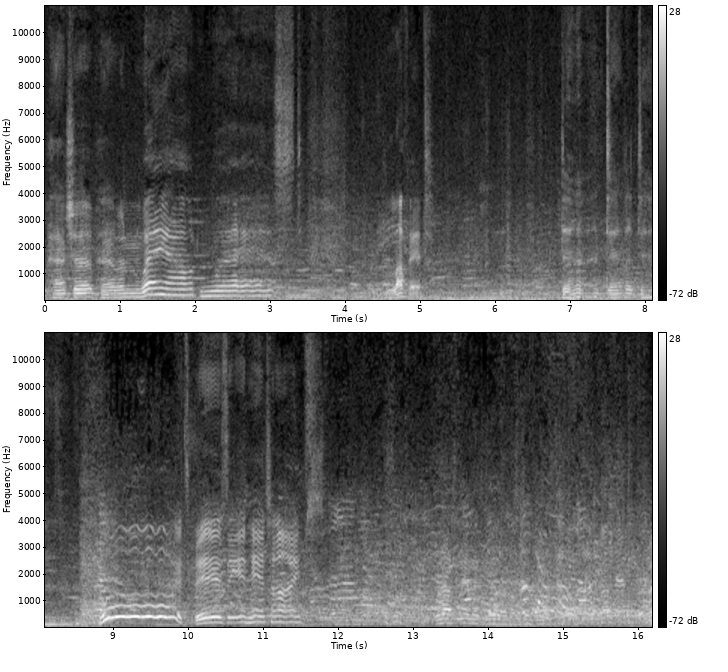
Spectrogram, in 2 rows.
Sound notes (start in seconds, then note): 5.6 hums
